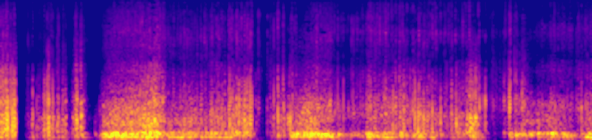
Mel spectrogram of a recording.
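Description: Long pointed green acrylic nails of both hands grip the sides and top of a purple spherical foam windscreen on a microphone and scratch it. The result is a dense, muffled, rumbling scrape, heavy in the low end with almost no bright content. It is broken by a few brief silent gaps where the nails pause.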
